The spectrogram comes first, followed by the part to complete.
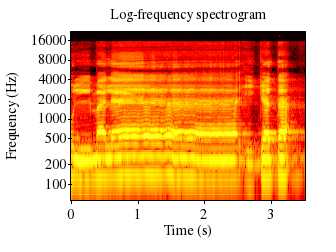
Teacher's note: بڑی مد ہے، 5 الف کے برابر اس کو لمبا کیا جاتا ہے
